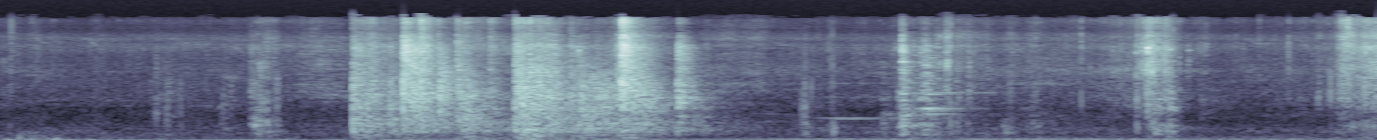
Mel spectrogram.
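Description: Corrugated tin roofing sheets scraping and clattering as they are dragged off a beehive, loudest in the first half, then a few short puffs from a bee smoker's bellows.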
